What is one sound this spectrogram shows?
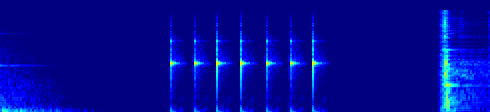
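Short electronic ticks sound in quick succession.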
